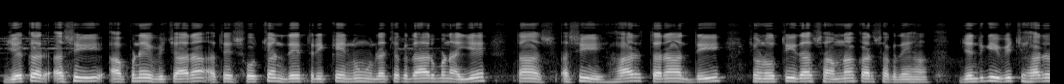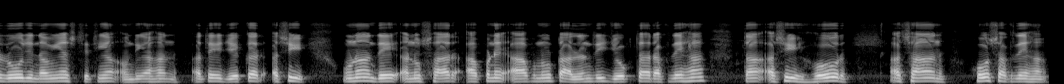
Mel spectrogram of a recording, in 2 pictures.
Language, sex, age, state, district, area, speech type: Punjabi, male, 45-60, Punjab, Hoshiarpur, urban, spontaneous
